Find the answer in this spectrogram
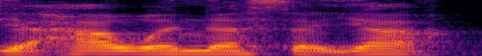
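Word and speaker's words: Yahweh Nissi: So it's Yahweh Nasaya is the proper way to say that.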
